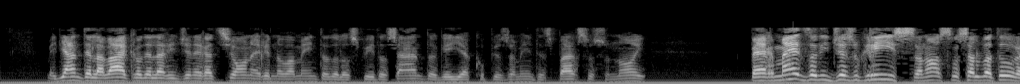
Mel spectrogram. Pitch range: 100-140 Hz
